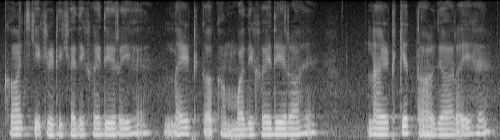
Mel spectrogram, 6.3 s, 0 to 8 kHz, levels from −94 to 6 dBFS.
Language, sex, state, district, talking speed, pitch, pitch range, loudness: Hindi, male, Uttar Pradesh, Saharanpur, 190 wpm, 130 Hz, 120-145 Hz, -14 LUFS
